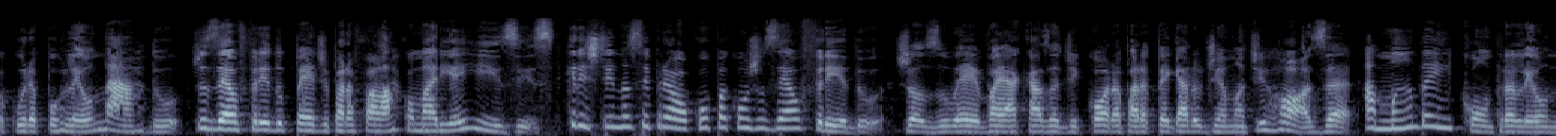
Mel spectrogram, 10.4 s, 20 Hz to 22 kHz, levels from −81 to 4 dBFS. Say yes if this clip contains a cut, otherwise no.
yes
